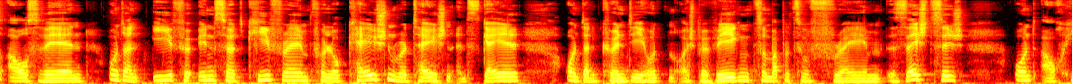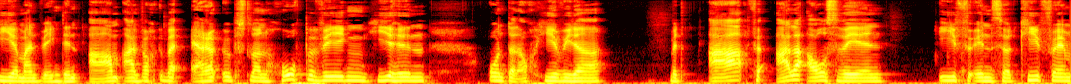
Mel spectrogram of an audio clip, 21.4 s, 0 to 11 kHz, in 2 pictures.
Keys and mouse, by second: 1.5 i, 11.6 r, 14.8-17.8 middle drag, 17.7 a, 20.1 i.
